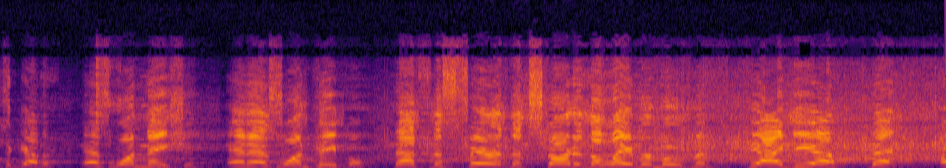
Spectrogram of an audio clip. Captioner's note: applause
